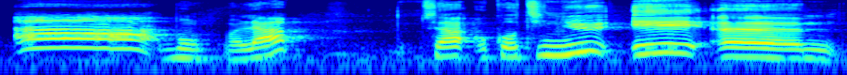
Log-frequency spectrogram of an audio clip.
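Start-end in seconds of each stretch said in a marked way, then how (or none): 0.1-0.8 long cri de douleur aigu et fort; cri de Damon. Acted. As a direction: hurler de douleur sous le couteau. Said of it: "cri de Damon". (Damon hurle pendant qu'on l'opère)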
